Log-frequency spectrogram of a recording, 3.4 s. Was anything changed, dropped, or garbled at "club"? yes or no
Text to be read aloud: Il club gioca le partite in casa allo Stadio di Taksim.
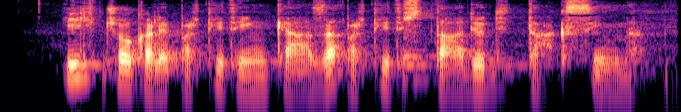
yes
